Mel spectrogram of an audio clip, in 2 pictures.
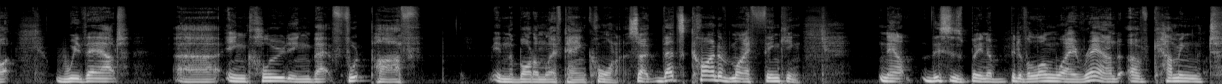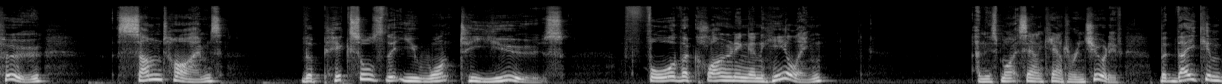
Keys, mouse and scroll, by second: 0.2 middle click, 1.8-3.6 drag.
